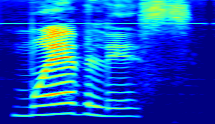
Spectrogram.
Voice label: "muebles", Spanish; learn spanish

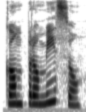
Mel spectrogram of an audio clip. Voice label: "compromiso", Spanish; financial administration; learn spanish

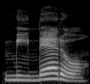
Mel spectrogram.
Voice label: "minero", Spanish; learn spanish

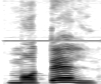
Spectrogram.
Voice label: "motel" Spanish; hotel features; learn spanish

